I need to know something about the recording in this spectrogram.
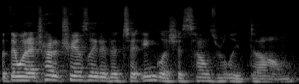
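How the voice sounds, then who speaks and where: Older woman co-host, low chatty voice, faint room noise. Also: fast. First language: Spanish. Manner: chatty, laughs often. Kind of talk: casual live Q&A chat.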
